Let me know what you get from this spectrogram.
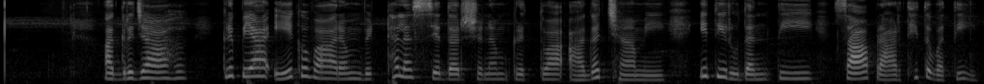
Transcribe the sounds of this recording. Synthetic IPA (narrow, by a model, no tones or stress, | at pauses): ɐɡɾɐd͡ʒaːɦɐ̆ | kɾɪpjaːʔeːkɐʋaːɾɐmʋiʈʰːɐlɐsjɐd̪ɐɾʃɐnɐmkɾɪt̪ʋaːʔaːɡɐtːʃʰaːmiːt̪iɾud̪ɐnt̪iːsaːpɾaːɾt̪ʰit̪ʋɐt̪i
